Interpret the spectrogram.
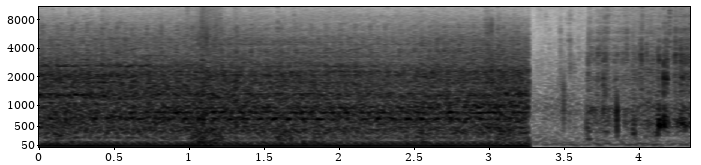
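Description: Tofaş car's engine idling steadily while its windshield washer sprays onto the glass. About three seconds in, this cuts off abruptly, and a steel shovel scrapes and drops dry soil and pebbles into a plastic bucket with scattered clicks and rattles.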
